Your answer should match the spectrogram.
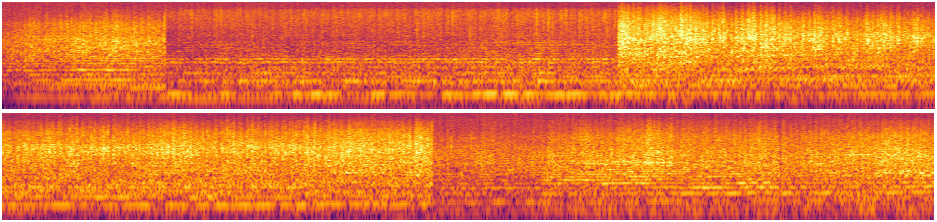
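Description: Heavy bombers' piston engines droning steadily in a deep, even hum, growing louder and rougher from about six seconds in until near fourteen seconds.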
